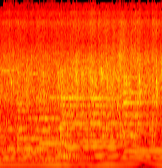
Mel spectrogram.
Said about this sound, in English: Come on, clap like God's word is powerful. Come on, clap. If you're going to clap, give God glory, because there's breakthrough in the room today.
